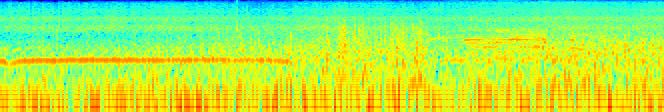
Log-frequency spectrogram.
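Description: Loud, steady wind noise buffeting the microphone in skydiving freefall. A long held yell rides over it for the first couple of seconds, and a shorter one comes about three seconds in.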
